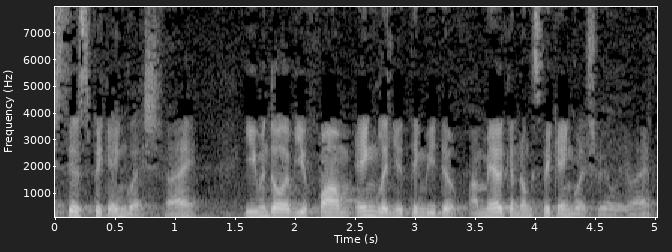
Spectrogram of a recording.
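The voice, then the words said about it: Boston accent. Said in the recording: “I have a Bostonian accent”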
